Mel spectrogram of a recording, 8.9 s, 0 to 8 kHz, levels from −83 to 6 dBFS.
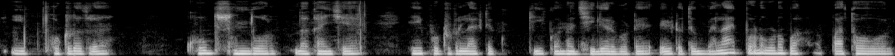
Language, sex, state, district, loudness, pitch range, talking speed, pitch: Bengali, male, West Bengal, Jalpaiguri, -14 LUFS, 130-145 Hz, 140 wpm, 135 Hz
